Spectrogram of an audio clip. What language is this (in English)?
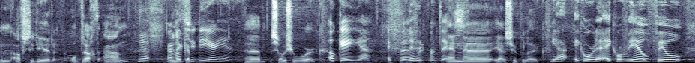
Dutch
